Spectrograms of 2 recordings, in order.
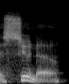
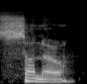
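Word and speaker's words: Suno: first introduced me to Sunno which I understand is actually pronounced Sono by the founder but whatever we all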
